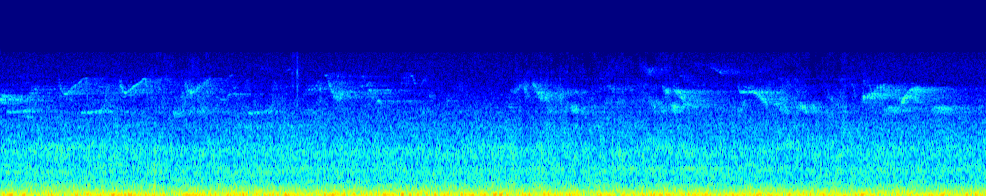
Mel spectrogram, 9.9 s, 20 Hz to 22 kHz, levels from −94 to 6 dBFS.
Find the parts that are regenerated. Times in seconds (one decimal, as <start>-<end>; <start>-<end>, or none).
1.5-2.1; 5.1-6.8; 7.8-8.5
